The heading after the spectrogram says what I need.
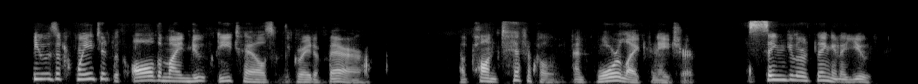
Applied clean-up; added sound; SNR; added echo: neural mask model Resemble Enhance denoiser.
